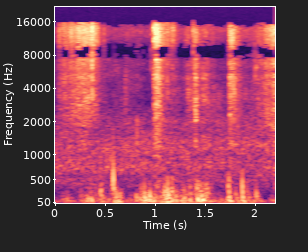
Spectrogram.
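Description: Footsteps on the ground of a building site, a few short steps about half a second apart, with wind rumbling on the microphone.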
